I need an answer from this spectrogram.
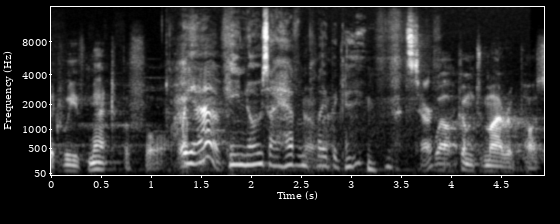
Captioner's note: gasp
